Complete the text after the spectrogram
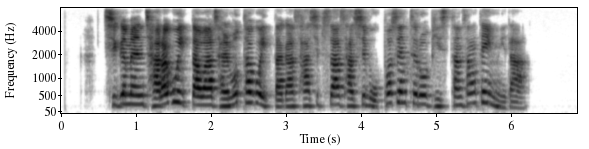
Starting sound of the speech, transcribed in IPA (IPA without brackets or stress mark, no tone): t͡ɕ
